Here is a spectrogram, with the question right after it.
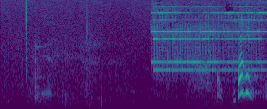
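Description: A telephone rings during a church Christmas play, a steady electronic ring that starts abruptly and holds, following quiet stage talk, with a brief voice at the end.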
